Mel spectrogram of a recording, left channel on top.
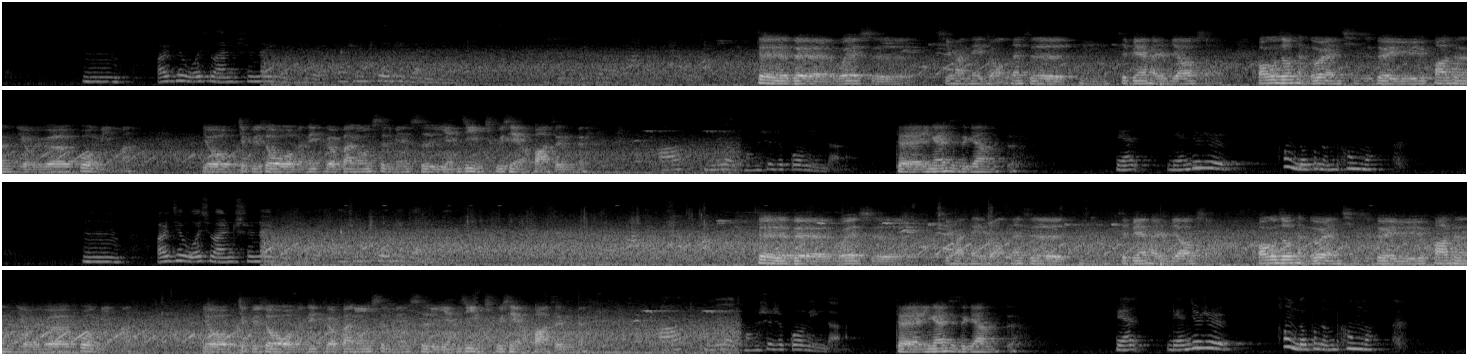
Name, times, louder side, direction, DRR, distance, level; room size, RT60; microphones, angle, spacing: voice 1, 0.8-1.2 1.6-4.8 5.4-7.0 16.9-17.3 21.2-23.1 25.8-26.0 26.3-26.9 27.5-28.7, right 4 dB, 65° right, 0.7 m, -38 dB
sound 1, 2.6-22.0, right 9 dB, 90° right, 0.3 m, -34 dB
voice 2, 7.5-16.3 16.6-20.8 23.6-24.8, right 2 dB, 20° right, 0.7 m, -27 dB
11.0 x 7.2 x 4.2 m
head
